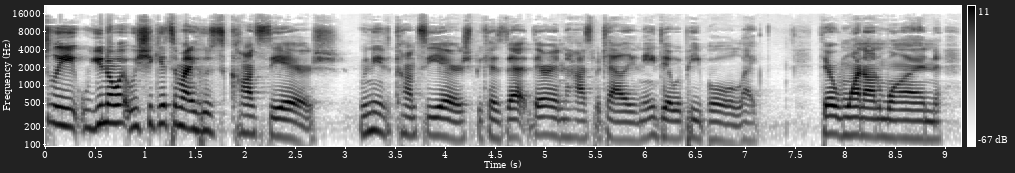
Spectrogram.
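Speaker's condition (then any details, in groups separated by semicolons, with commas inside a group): No condition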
